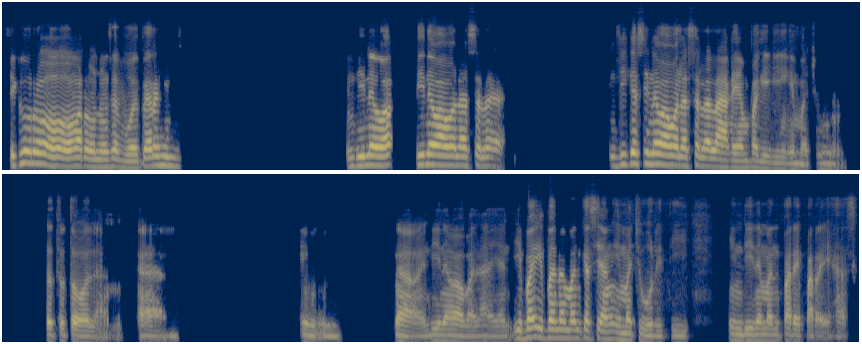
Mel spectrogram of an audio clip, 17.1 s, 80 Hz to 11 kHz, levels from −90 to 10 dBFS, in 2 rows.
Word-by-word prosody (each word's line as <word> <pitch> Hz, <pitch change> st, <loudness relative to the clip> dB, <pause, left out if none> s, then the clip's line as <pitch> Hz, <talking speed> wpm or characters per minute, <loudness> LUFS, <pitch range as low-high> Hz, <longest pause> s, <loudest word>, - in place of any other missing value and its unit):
Siguro 220 Hz, +3 st, +3 dB
oo 170 Hz, -4 st, +5 dB
marunong 150 Hz, -3 st, +2 dB
sa 155 Hz, -, -1 dB
buhay 130 Hz, 0 st, -1 dB
pero 170 Hz, +3 st, +2 dB
hin 170 Hz, -2 st, -5 dB, 1.7 s
Hindi 170 Hz, +3 st, 0 dB
nawa 180 Hz, +1 st, +7 dB, 0.2 s
hindi 190 Hz, -, 0 dB
nawawala 180 Hz, -2 st, +6 dB
sa 175 Hz, -, -2 dB
la 165 Hz, -2 st, -2 dB, 1.0 s
Hindi 185 Hz, +3 st, -8 dB
kasi 215 Hz, -1 st, +2 dB
nawawala 185 Hz, -3 st, +6 dB
sa 170 Hz, +2 st, -2 dB
lalaki 145 Hz, -4 st, +3 dB
ang 135 Hz, -, -5 dB
pagiging 120 Hz, -5 st, -6 dB
immature, 105 Hz, 0 st, -10 dB, 0.6 s
sa 470 Hz, -, -1 dB
totoo -, -, -1 dB
lang, -, -, -11 dB, 0.3 s
ah, -, -, -5 dB, 1.4 s
mm, 215 Hz, -2 st, -9 dB, 0.6 s
na -, -, -2 dB
hindi 115 Hz, +3 st, -8 dB
nawawala 105 Hz, -2 st, -5 dB
yan, 100 Hz, +1 st, -12 dB
iba-iba 170 Hz, +1 st, +2 dB
naman 160 Hz, -1 st, 0 dB
kasi 155 Hz, -, -2 dB
ang 145 Hz, 0 st, -1 dB
immaturity 105 Hz, -5 st, -7 dB, 0.4 s
hindi 120 Hz, -1 st, -7 dB
naman 115 Hz, -1 st, -4 dB
pare-parehas. 115 Hz, -2 st, -6 dB
160 Hz, 135 wpm, -21 LUFS, 115-180 Hz, 1.7 s, nawa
